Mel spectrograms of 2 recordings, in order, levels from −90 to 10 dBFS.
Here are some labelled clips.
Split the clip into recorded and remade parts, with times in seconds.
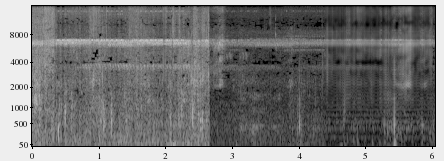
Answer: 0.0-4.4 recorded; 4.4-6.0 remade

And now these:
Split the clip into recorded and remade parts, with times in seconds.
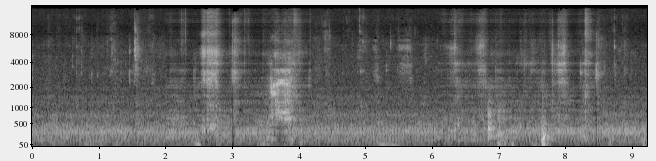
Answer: 0.0-2.0 recorded; 2.0-4.2 remade; 4.2-6.1 recorded; 6.1-8.5 remade; 8.5-9.2 recorded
